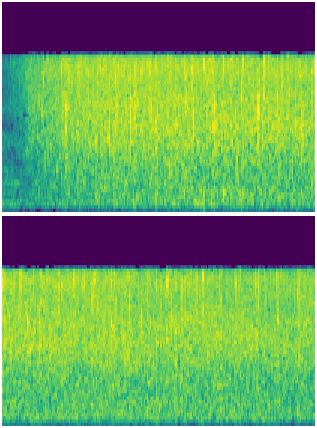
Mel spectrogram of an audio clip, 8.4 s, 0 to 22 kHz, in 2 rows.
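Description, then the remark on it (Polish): A crowd applauds steadily to welcome Radio Maryja listeners at a 2009 regional meeting of children's rosary circles in the church of Saints Peter and Paul, parish of St James the Apostle; a dense, even patter of many hands clapping that starts abruptly and holds at a constant loud level for about eight seconds, with no voices. “Gorącymi oklaskami, radosnymi sercami, z uśmiechem na twarzy witamy wszystkich słuchaczy Radia Maryja, którzy teraz są razem z nami.”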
